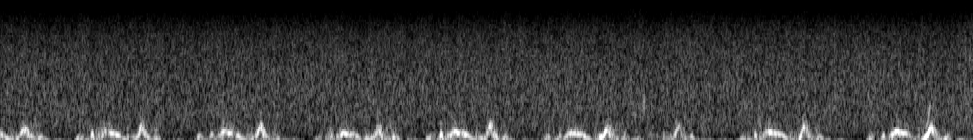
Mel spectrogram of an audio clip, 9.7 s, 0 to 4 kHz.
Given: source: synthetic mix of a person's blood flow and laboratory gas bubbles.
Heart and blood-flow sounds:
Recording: Doppler ultrasound of blood flow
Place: precordium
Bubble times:
6.28-6.48 s: bubbles
6.93-7.12 s: bubbles
7.52-7.62 s: bubbles
From the record:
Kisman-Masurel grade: 211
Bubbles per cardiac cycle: several, 3 to 8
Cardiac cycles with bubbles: 1 to 10%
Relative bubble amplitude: barely perceptible (0.100 to 0.250)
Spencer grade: 1 (occasional bubble signal discernible with the cardiac motion signal, with majority of cardiac periods free of bubbles)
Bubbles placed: anywhere in the cardiac cycle

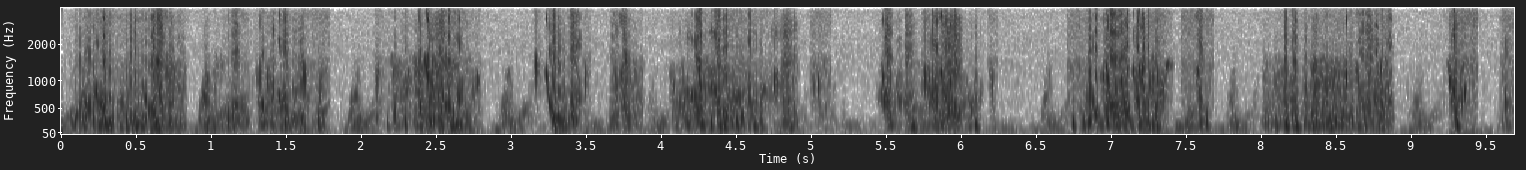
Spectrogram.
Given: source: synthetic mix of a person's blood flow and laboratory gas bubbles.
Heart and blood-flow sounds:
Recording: Doppler ultrasound of blood flow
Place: precordium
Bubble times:
0.04-0.84 s: bubbles
0.99-1.78 s: bubbles
2.07-2.81 s: bubbles
3.13-3.54 s: bubbles
3.64-3.88 s: bubbles
4.04-4.92 s: bubbles
4.98-5.13 s: bubbles
5.43-6.24 s: bubbles
6.70-7.42 s: bubbles
7.46-7.68 s: bubbles
7.99-8.89 s: bubbles
9.21-9.44 s: bubbles
9.57-9.69 s: bubbles
From the record:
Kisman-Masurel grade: 444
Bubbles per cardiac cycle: continuous sound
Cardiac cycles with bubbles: 100%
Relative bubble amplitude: maximal (0.775 to 0.999)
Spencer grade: 4 (maximum detectable bubble signal sounding continuously throughout systole and diastole of every cardiac period, and overriding the amplitude of the normal cardiac signals)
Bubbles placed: only in the low amplitude regions of the cardiac cycle

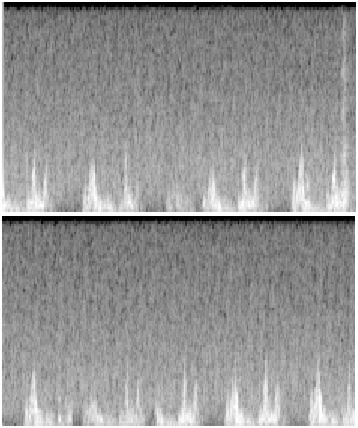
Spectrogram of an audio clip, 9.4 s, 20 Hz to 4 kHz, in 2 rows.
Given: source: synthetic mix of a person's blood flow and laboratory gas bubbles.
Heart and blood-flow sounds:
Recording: Doppler ultrasound of blood flow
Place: precordium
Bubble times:
4.04-4.09 s: bubbles
4.30-4.39 s: bubbles
4.41-4.62 s: bubbles
5.45-5.52 s: bubbles
From the record:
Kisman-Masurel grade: 211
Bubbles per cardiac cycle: several, 3 to 8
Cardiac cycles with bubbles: 1 to 10%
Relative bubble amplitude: barely perceptible (0.100 to 0.250)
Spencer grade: 1 (occasional bubble signal discernible with the cardiac motion signal, with majority of cardiac periods free of bubbles)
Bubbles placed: only in the low amplitude regions of the cardiac cycle

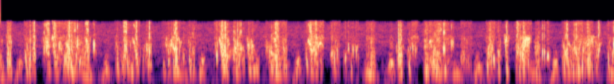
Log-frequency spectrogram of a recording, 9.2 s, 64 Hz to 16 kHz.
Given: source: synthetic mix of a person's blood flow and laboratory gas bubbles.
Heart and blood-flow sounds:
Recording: Doppler ultrasound of blood flow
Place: precordium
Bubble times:
0.00-0.21 s: bubbles
0.35-0.54 s: bubbles
0.61-1.45 s: bubbles
1.71-2.28 s: bubbles
2.42-2.95 s: bubbles
3.20-3.89 s: bubbles
3.97-4.31 s: bubbles
4.55-4.86 s: bubbles
4.94-5.10 s: bubbles
5.13-5.38 s: bubbles
5.47-5.66 s: bubbles
5.93-6.06 s: bubbles
6.09-6.29 s: bubbles
6.34-6.82 s: bubbles
6.89-7.08 s: bubbles
7.27-7.65 s: bubbles
7.71-7.97 s: bubbles
8.00-8.26 s: bubbles
8.40-9.02 s: bubbles
9.08-9.22 s: bubbles
From the record:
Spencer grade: 4 (maximum detectable bubble signal sounding continuously throughout systole and diastole of every cardiac period, and overriding the amplitude of the normal cardiac signals)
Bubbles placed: only in the low amplitude regions of the cardiac cycle

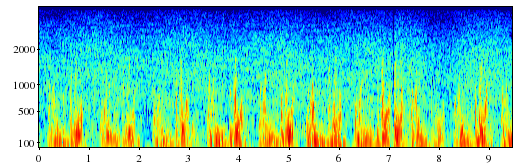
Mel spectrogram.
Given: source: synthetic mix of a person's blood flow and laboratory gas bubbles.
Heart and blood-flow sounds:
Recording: Doppler ultrasound of blood flow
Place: precordium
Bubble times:
8.84-8.95 s: bubbles
From the record:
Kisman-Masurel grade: 111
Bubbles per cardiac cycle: 1 to 2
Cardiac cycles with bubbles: 1 to 10%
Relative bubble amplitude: barely perceptible (0.100 to 0.250)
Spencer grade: 1 (occasional bubble signal discernible with the cardiac motion signal, with majority of cardiac periods free of bubbles)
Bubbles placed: anywhere in the cardiac cycle

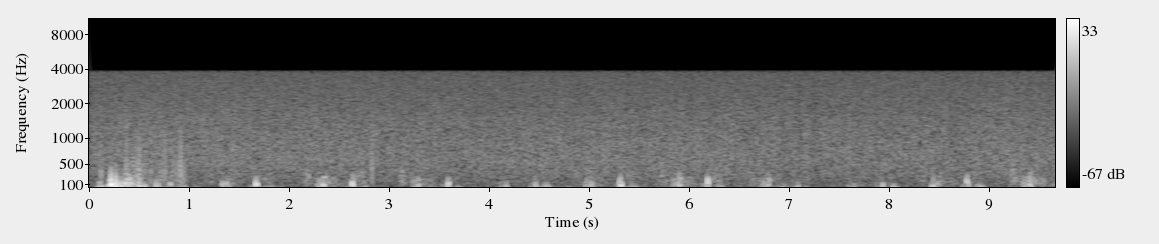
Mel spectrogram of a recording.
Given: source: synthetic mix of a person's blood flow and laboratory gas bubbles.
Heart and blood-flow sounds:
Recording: Doppler ultrasound of blood flow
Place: precordium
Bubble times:
no bubbles
From the record:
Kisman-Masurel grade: 000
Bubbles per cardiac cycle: 0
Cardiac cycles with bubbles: 0%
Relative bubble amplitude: no bubbles discernible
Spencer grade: 0 (complete lack of bubble signals)

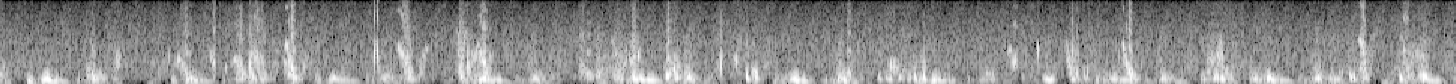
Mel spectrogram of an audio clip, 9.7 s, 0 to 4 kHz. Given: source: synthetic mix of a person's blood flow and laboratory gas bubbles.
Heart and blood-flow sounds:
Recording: Doppler ultrasound of blood flow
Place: precordium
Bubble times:
0.00-0.07 s: bubbles
0.56-0.66 s: bubbles
0.73-0.82 s: bubbles
1.10-1.30 s: bubbles
1.39-1.44 s: bubbles
1.48-2.11 s: bubbles
2.45-2.56 s: bubbles
2.62-2.86 s: bubbles
3.03-3.29 s: bubbles
3.85-4.30 s: bubbles
4.42-4.63 s: bubbles
4.77-5.09 s: bubbles
5.62-5.70 s: bubbles
5.83-6.21 s: bubbles
6.70-6.79 s: bubbles
6.88-7.29 s: bubbles
7.44-7.61 s: bubbles
7.99-8.24 s: bubbles
8.33-8.41 s: bubbles
8.83-9.17 s: bubbles
9.30-9.54 s: bubbles
From the record:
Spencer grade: 3 (all of the cardiac periods contain showers or single bubble signals, but not dominating or overriding the cardiac motion signals)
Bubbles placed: anywhere in the cardiac cycle

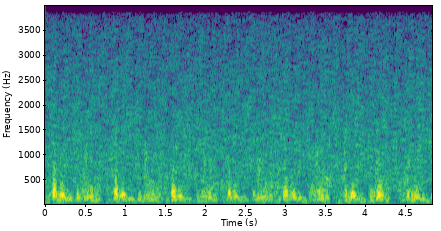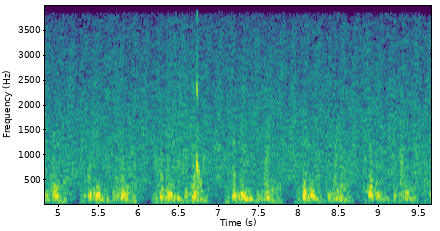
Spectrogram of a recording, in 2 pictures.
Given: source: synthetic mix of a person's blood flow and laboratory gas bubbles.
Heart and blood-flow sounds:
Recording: Doppler ultrasound of blood flow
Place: precordium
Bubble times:
6.70-6.83 s: bubbles
From the record:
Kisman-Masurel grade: 113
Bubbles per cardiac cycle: 1 to 2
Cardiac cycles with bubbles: 1 to 10%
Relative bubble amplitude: loud (0.450 to 0.775)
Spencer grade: 1 (occasional bubble signal discernible with the cardiac motion signal, with majority of cardiac periods free of bubbles)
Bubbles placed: anywhere in the cardiac cycle

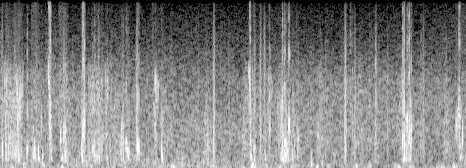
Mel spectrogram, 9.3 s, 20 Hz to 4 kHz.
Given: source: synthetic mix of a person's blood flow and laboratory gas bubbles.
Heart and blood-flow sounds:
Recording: Doppler ultrasound of blood flow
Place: subclavian vein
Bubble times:
0.02-0.48 s: bubbles
0.52-0.58 s: bubbles
0.62-0.86 s: bubbles
0.91-1.07 s: bubbles
1.17-1.38 s: bubbles
1.59-2.23 s: bubbles
2.39-2.60 s: bubbles
2.72-2.82 s: bubbles
3.06-3.29 s: bubbles
4.94-5.13 s: bubbles
5.24-5.99 s: bubbles
8.02-8.27 s: bubbles
9.10-9.29 s: bubbles
From the record:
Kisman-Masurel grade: 232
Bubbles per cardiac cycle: several, 3 to 8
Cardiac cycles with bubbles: 50 to 99%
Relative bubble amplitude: moderate (0.250 to 0.450)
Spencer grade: 3 (all of the cardiac periods contain showers or single bubble signals, but not dominating or overriding the cardiac motion signals)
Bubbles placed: anywhere in the cardiac cycle

